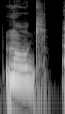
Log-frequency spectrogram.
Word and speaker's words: Moog: Alltså man säger Moog, men jag säger konsekvent Moog.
